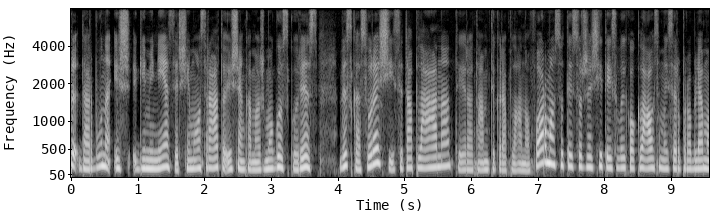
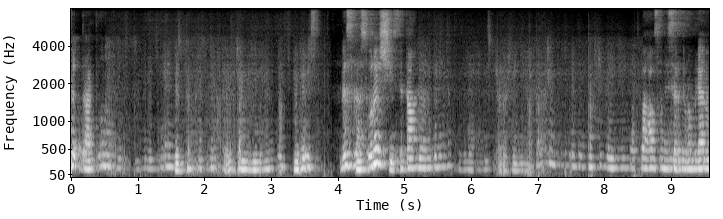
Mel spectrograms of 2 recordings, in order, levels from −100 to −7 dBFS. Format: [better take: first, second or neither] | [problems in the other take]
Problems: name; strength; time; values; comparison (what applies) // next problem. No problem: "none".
first | noise reduction (neural mask model DeepFilterNet 3)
